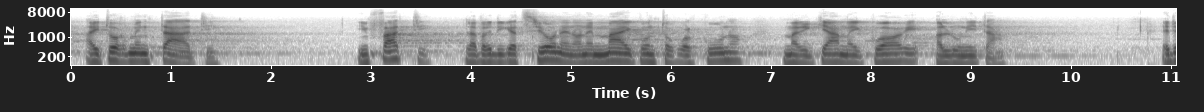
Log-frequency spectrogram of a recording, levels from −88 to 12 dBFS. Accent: native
